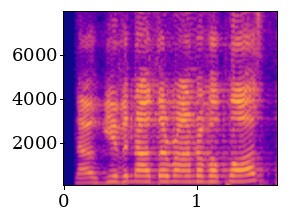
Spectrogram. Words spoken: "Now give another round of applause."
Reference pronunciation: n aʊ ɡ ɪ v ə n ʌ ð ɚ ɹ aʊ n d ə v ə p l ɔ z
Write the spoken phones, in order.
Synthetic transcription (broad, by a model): n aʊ ɡ ɪ v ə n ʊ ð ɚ ɹ aʊ n d ə v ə p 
